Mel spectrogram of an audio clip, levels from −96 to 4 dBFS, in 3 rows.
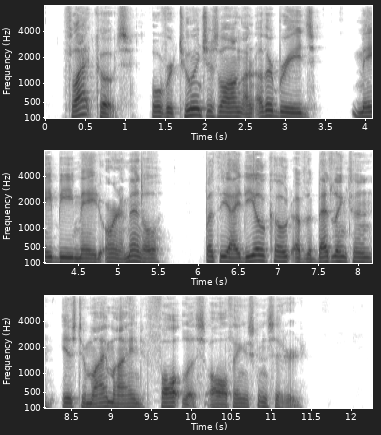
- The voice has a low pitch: Yes, low, 115 Hz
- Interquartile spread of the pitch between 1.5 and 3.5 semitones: Yes, average, 2.9 semitones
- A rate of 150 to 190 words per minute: No, average, 140 wpm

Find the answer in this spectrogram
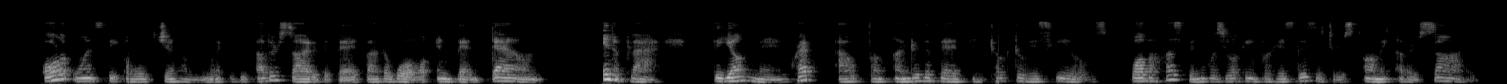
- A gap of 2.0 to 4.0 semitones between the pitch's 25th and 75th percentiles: Yes, average, 3.5 semitones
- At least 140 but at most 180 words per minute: No, average, 195 wpm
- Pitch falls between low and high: No, low, 130 Hz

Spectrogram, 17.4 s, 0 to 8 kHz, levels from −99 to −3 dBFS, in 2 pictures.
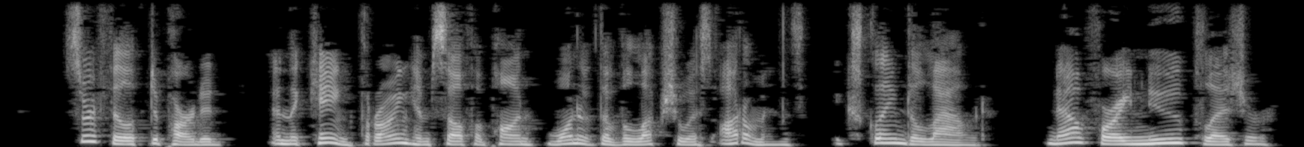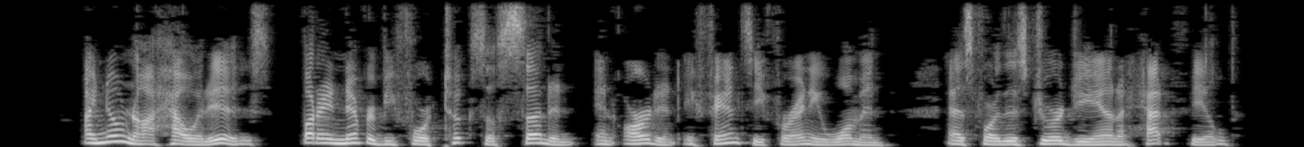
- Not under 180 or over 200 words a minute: No, average, 160 wpm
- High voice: No, medium, 175 Hz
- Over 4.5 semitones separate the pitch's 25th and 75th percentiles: Yes, average, 5.0 semitones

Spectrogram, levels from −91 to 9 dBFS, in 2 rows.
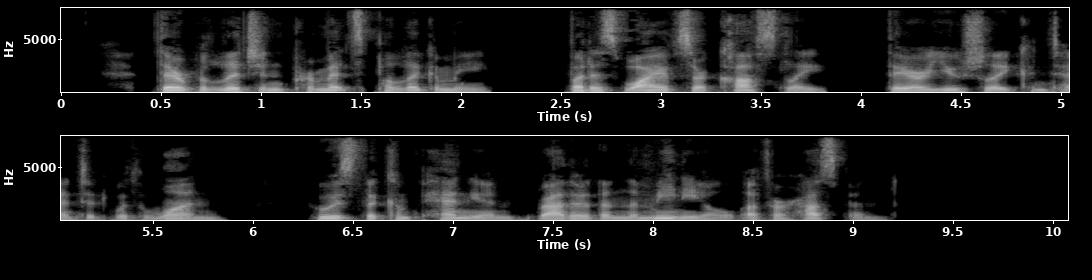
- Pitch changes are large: Yes, wide, 5.7 semitones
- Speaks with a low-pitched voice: Yes, low, 100 Hz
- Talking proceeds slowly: No, average, 155 wpm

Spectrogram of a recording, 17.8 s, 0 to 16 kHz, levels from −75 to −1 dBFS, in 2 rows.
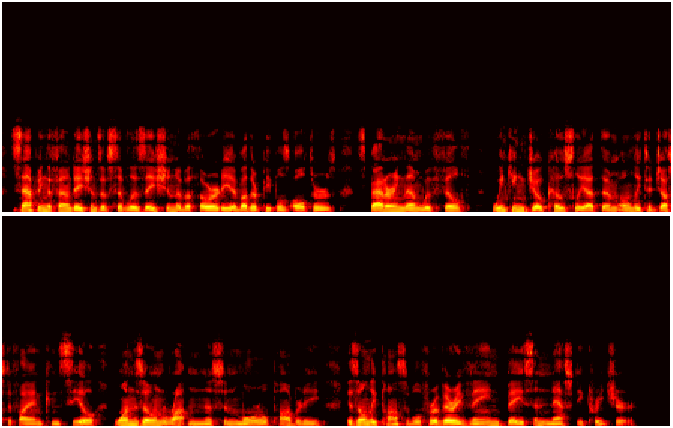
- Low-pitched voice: No, medium, 145 Hz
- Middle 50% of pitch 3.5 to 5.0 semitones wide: No, average, 3.1 semitones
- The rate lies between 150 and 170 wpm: No, average, 140 wpm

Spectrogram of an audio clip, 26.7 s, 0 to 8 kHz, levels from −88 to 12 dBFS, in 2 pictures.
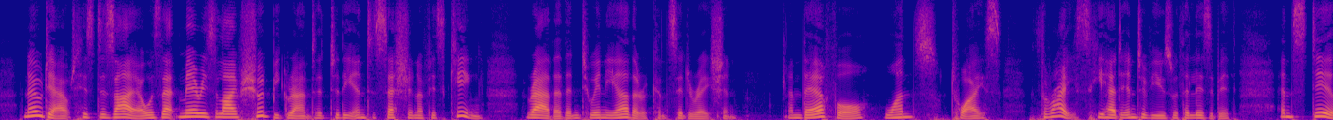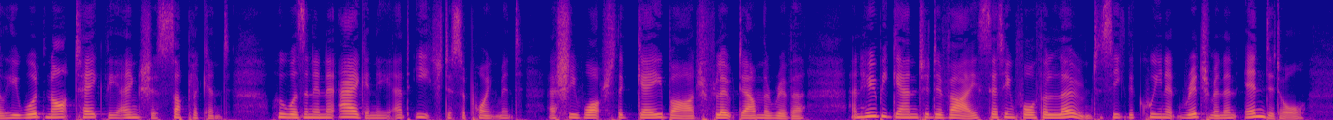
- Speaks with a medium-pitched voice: Yes, medium, 180 Hz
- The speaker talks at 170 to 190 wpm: Yes, average, 175 wpm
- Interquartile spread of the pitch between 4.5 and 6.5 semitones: No, average, 3.9 semitones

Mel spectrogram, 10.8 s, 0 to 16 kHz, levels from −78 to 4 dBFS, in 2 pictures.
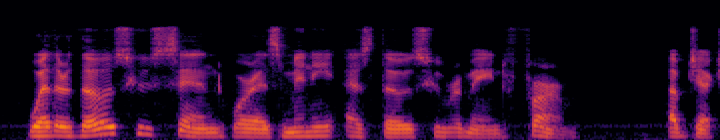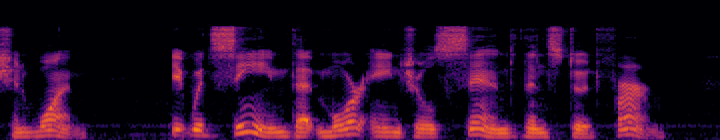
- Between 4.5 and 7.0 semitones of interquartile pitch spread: No, average, 3.8 semitones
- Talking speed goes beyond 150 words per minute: No, average, 140 wpm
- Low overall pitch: Yes, low, 105 Hz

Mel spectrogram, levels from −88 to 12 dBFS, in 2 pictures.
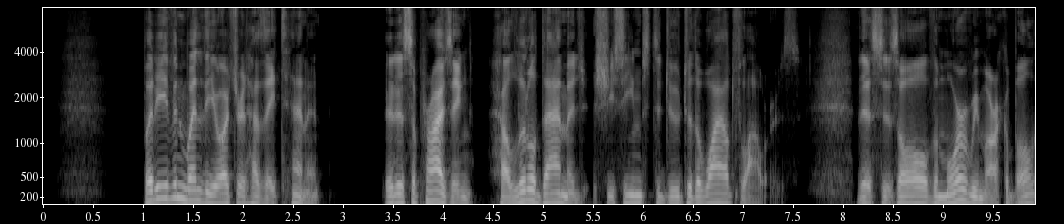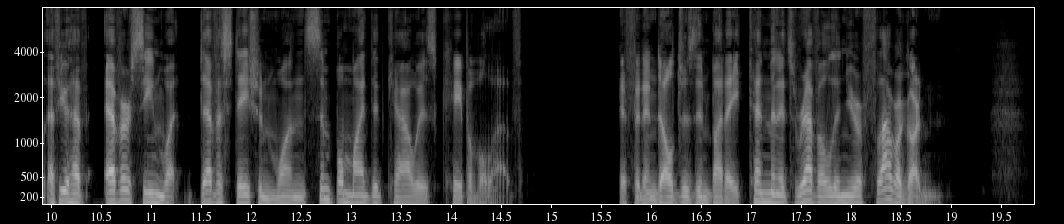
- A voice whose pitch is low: Yes, low, 115 Hz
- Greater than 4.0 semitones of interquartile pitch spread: Yes, average, 4.5 semitones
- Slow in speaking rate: No, average, 165 wpm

